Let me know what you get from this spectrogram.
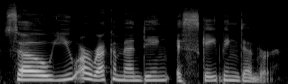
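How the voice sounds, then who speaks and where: A woman's voice: mid-range voice, normal speed. A woman hosting a podcast in a casual, conversational interview style. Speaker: podcast host. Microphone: remote video call recording.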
